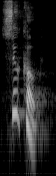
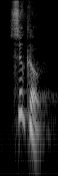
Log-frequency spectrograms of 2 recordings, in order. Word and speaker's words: Sukkot: It's pronounced the Feast of Sukkot. Sukkot, which means booths.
